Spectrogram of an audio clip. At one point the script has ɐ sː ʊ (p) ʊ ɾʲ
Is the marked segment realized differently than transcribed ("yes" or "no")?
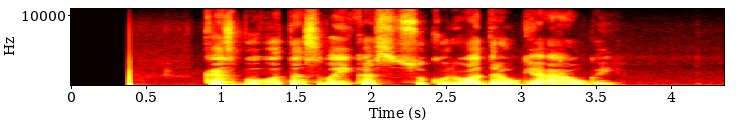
yes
